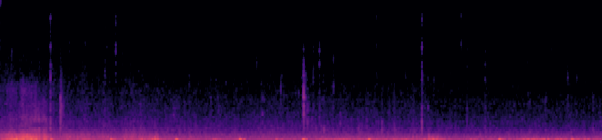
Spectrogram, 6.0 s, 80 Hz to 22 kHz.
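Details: ASMR stream heartbeat segment: soft, regular low thumps of a normal heartbeat at about 90 a minute under faint room noise, picked up close to the chest.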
